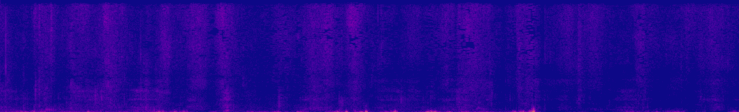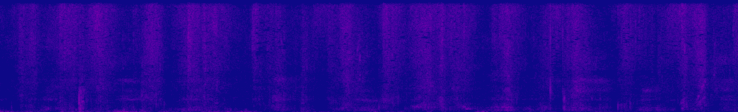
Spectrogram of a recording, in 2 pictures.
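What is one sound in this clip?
Footsteps crunch on dry leaves and dirt along a trail.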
